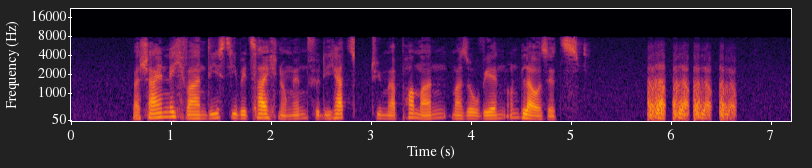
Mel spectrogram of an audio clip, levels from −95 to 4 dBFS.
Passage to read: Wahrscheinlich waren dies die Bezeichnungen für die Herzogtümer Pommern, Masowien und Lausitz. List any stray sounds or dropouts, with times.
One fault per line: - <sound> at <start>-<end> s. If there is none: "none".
- dropout at 2.8-3.0 s
- laugh at 5.8-6.7 s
